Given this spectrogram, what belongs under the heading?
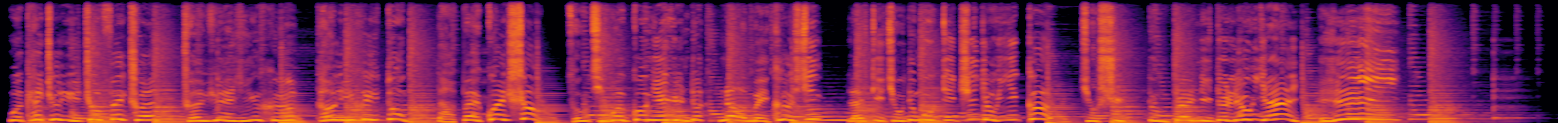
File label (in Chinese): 彩铃 特色版; 小新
